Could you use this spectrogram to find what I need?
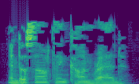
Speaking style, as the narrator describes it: said the old man, in his gentle, patient voice

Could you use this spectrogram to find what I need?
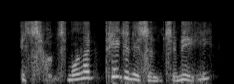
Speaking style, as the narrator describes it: Rodney groaned

